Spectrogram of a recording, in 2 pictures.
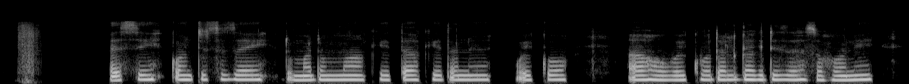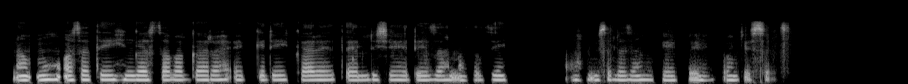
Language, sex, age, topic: Gamo, female, 18-24, government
